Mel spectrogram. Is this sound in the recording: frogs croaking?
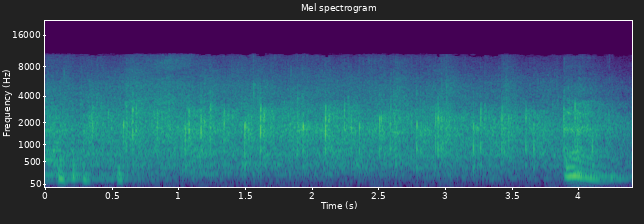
no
